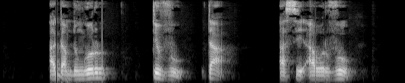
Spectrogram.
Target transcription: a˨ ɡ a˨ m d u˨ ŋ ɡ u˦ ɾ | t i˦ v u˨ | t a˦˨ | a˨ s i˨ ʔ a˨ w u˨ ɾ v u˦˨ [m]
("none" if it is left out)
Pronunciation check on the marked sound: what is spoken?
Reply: none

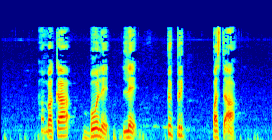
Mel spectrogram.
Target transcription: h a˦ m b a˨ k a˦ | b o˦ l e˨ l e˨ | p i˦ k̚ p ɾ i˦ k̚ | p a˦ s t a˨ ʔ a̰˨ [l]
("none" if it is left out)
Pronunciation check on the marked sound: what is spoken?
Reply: none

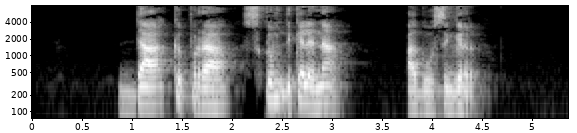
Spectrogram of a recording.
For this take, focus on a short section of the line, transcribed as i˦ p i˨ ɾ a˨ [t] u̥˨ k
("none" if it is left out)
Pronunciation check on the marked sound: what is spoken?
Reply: s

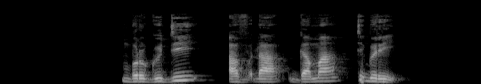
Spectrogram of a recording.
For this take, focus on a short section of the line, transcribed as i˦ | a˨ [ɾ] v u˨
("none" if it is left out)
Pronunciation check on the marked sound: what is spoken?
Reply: none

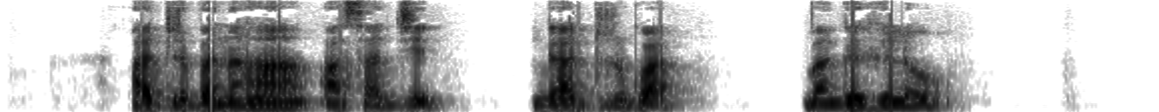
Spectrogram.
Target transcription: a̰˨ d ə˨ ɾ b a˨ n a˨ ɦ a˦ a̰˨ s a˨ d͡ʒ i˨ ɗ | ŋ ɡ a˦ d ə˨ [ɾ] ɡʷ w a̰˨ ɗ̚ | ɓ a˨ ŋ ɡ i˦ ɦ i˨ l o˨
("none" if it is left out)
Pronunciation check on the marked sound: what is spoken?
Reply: ɾ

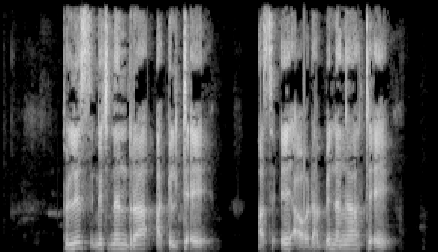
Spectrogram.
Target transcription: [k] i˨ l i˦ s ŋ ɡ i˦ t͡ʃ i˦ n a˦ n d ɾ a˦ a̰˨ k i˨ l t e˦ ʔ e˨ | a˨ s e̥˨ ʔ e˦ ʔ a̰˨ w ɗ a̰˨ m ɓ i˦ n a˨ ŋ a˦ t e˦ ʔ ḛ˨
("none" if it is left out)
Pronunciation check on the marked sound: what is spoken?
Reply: p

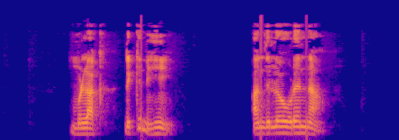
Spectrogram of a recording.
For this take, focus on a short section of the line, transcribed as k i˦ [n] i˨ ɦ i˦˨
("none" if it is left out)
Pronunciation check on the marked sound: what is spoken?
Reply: n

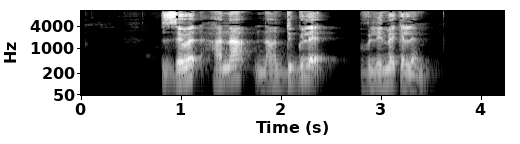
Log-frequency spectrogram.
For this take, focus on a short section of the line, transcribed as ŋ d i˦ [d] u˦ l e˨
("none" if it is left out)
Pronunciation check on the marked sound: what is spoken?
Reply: ɡ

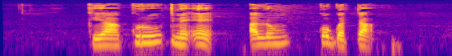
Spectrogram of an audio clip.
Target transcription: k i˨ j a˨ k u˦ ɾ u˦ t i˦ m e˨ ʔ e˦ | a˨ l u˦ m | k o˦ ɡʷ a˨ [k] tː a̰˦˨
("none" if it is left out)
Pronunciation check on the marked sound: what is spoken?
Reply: none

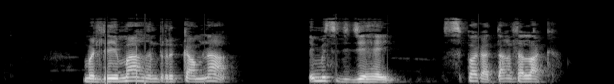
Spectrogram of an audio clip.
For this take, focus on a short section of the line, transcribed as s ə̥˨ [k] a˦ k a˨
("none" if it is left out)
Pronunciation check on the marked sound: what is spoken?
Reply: p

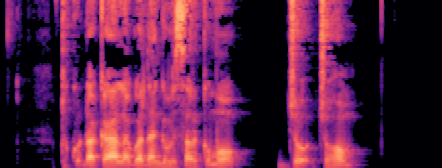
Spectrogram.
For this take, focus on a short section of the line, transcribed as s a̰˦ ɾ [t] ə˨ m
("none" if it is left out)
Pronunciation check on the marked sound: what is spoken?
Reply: k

